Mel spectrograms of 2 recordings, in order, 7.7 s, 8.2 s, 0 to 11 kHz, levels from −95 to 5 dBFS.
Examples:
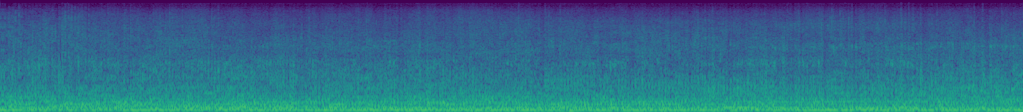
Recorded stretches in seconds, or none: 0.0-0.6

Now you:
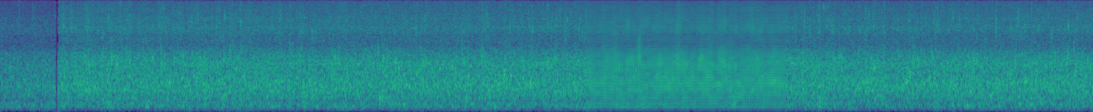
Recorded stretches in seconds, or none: 0.0-4.4; 5.9-8.2

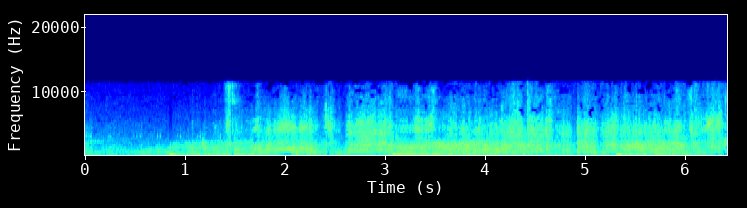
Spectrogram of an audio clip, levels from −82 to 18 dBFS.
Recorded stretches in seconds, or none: 0.5-1.4; 4.8-5.8

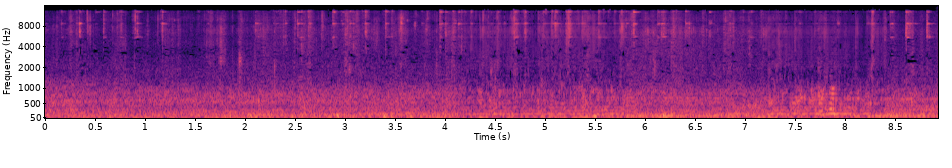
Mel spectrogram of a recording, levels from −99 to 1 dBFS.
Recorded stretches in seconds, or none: 0.0-4.2; 5.8-7.2; 8.4-8.9

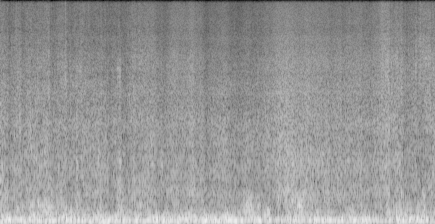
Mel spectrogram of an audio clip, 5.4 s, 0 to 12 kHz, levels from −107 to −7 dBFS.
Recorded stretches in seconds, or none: 0.0-1.8; 4.8-5.4

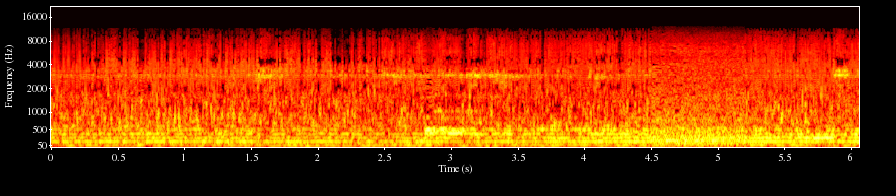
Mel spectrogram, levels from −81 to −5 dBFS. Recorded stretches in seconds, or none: 4.5-5.2

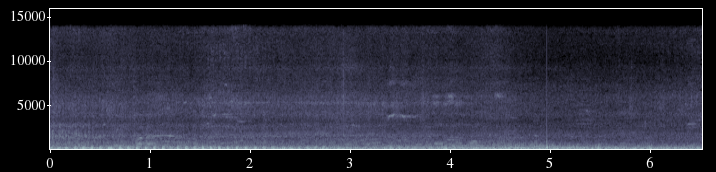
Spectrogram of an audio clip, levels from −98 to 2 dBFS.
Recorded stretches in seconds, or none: 0.0-0.6; 1.2-2.3; 4.6-6.5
